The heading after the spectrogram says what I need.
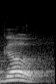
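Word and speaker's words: geaux: yeah and of course that's spelled g-e-a-u-x that's how you spell go g-e-a-u-x when you're saying go Tigers or go wolves uh so anyway all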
